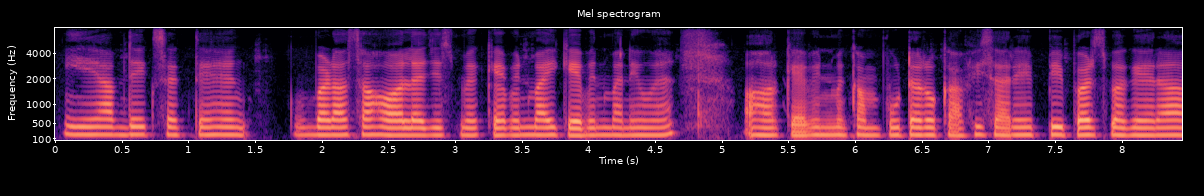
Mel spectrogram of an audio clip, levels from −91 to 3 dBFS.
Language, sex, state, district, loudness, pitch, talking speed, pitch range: Hindi, female, Punjab, Fazilka, -18 LUFS, 195 Hz, 185 wpm, 190-200 Hz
